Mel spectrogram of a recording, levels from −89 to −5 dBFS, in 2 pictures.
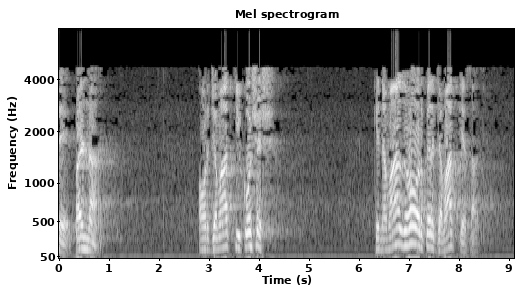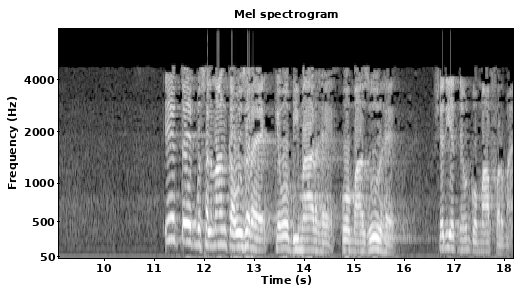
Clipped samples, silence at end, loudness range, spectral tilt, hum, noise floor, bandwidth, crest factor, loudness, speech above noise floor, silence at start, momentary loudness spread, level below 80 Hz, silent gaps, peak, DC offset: under 0.1%; 0 s; 7 LU; -6.5 dB/octave; none; -44 dBFS; 8 kHz; 14 dB; -11 LUFS; 33 dB; 0 s; 12 LU; -48 dBFS; none; 0 dBFS; under 0.1%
